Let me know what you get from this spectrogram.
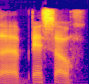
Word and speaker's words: Betio: The capital area of Tarawa is spelled B-E-T-I-O, but it's pronounced Beso.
